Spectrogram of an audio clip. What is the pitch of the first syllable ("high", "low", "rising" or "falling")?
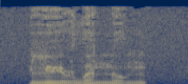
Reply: falling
